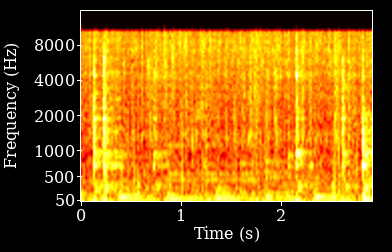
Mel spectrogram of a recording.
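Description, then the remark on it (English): Steady sizzling of whole butter frying with nearly cooked mushrooms in a pan, a dense crackle broken by several sharp clinks and scrapes of stirring, with no voices. “And now, now that our mushrooms are just about cooked, I'm just going to add just a little bit of whole butter here to this pan.”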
